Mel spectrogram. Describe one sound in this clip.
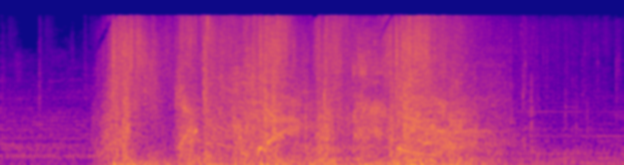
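Fire bursts and roars loudly.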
